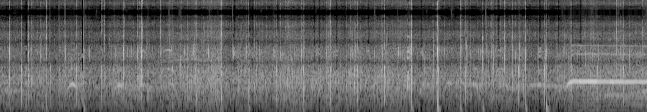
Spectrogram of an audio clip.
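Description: An audience clapping steadily, dense and irregular. A loud, steady, held tone joins near the end.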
